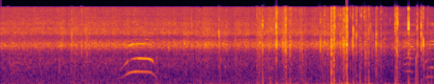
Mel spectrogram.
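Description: Waterfall pouring steadily, heard through a waterproof camera housing that muffles it. From about three seconds in, falling water hits the camera directly in a run of sharp splashes as it goes under the cascade.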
